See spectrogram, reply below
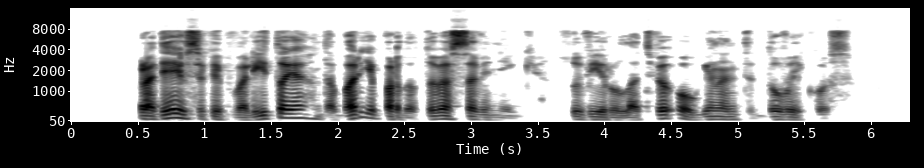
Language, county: Lithuanian, Šiauliai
